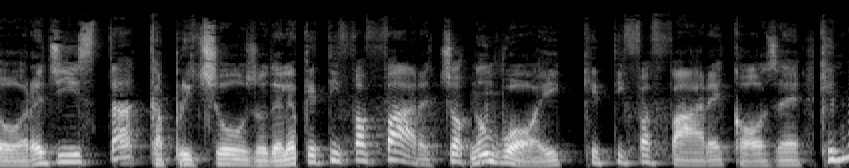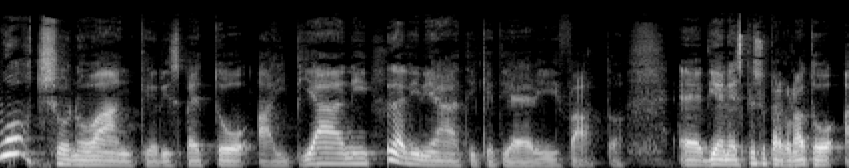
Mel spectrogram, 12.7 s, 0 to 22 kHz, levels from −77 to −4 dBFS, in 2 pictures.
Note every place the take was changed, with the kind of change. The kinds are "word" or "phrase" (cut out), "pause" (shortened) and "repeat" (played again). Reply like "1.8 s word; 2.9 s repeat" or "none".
2.2 s word; 3.5 s word; 6.1 s pause; 9.3 s word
